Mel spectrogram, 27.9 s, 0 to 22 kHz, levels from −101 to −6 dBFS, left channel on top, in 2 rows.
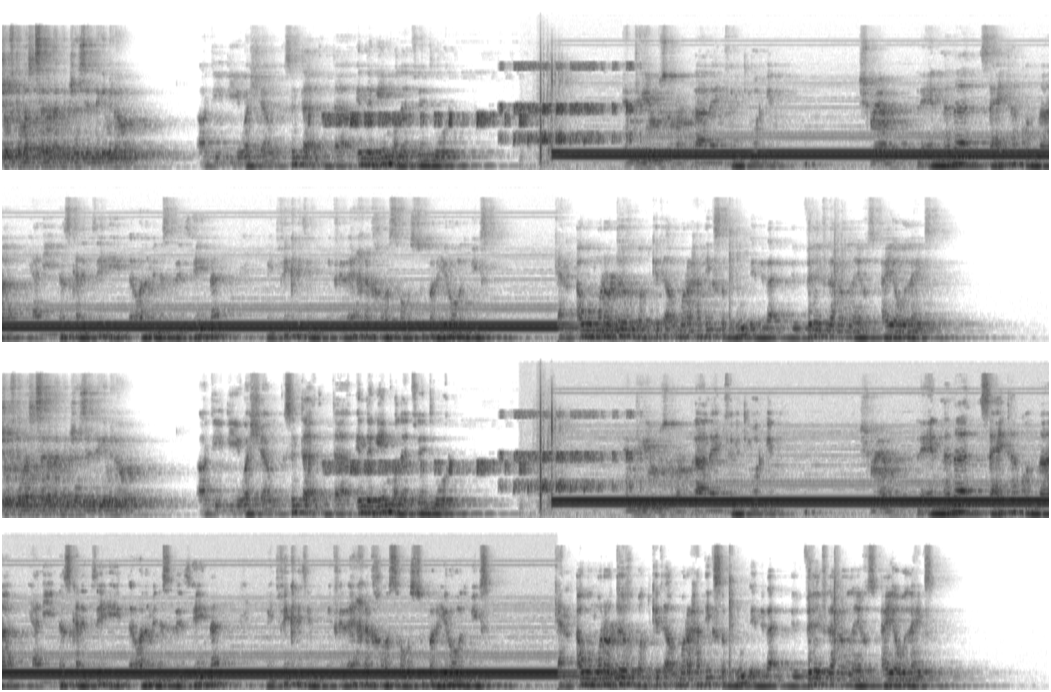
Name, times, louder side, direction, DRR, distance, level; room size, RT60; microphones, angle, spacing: voice 1, 0.0-1.7 8.3-9.2 11.4-11.8 22.0-22.2, equal, 75° left, -1 dB, 6.7 m, -34 dB
voice 2, 2.6-6.0 9.2-10.8 12.2-16.9 17.2-20.5 21.3-26.4, right 1 dB, 85° right, 8 dB, 1.6 m, -33 dB
sound 1, 4.1-8.5, left 3 dB, 15° left, 0.7 m, -38 dB
sound 2, 7.2-21.4, right 2 dB, 45° right, 1.1 m, -26 dB
18.5 x 17.5 x 9.2 m, 1.5 s
head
